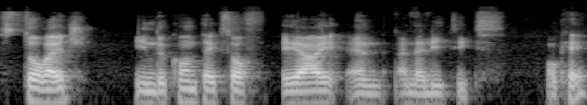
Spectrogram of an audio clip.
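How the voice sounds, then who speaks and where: This is a man speaking. He has a French accent. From France. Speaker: tech industry presenter. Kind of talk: webinar presentation. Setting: online webinar. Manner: halting, many fillers.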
